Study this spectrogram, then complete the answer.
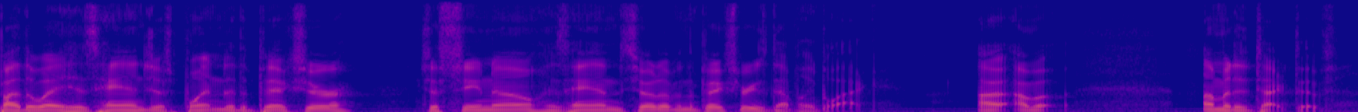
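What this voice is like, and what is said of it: Usual voice. Nothing is said of it.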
